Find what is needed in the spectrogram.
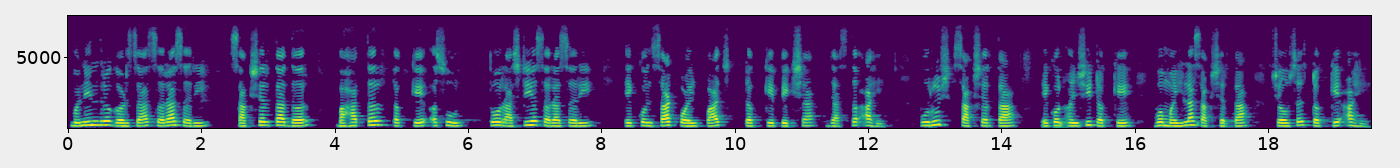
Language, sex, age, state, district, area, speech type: Marathi, female, 30-45, Maharashtra, Nagpur, urban, read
